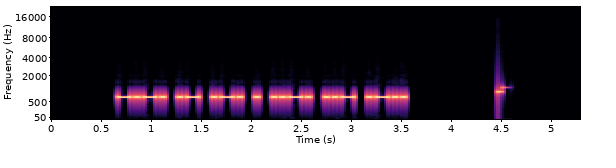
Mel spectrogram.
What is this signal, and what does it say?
Morse code, heard as a keyed tone, about 28 wpm, 700 Hz. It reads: CAREFUL
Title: Sentences from Top 1600 Words - New Word Drill Alt - 28wpm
